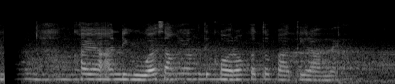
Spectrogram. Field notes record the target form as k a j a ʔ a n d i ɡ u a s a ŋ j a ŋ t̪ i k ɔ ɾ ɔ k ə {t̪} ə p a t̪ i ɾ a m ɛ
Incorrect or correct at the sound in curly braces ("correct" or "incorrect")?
correct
